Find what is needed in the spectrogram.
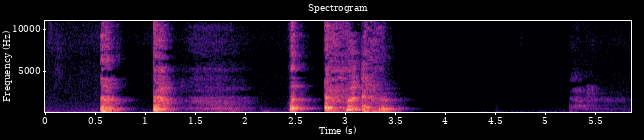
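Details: Girl coughing during a live stream, wishing aloud for the cough to stop: four or five short, harsh coughs in quick succession with brief pauses, then quiet room sound; repeated cough.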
